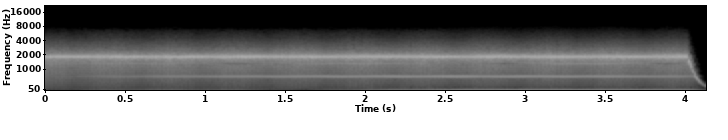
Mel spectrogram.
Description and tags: Multisamples created with subsynth using square and triangle waveform.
